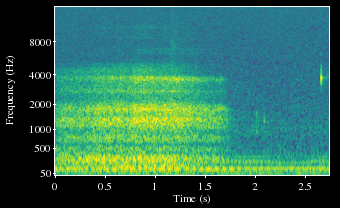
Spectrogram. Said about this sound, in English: Let's all begin to just take a deep breath and inhale.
